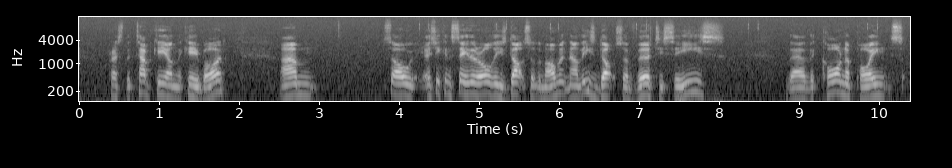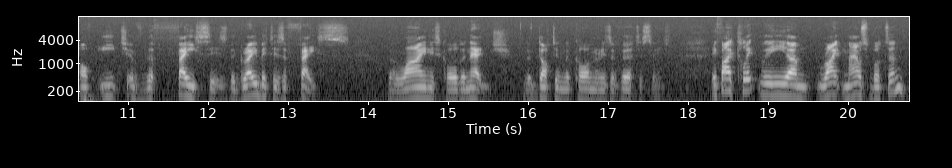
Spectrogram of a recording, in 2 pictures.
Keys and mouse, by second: 4.2-11.7 drag, 17.0-20.7 drag.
